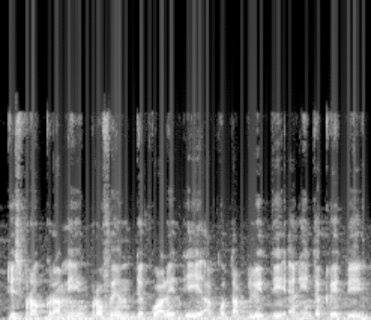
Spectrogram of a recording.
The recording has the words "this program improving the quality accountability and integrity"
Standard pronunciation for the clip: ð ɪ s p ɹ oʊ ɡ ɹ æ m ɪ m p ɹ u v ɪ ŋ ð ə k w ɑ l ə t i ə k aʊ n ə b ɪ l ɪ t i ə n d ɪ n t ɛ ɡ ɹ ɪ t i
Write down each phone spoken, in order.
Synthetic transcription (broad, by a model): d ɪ s p ɹ oʊ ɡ ɹ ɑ m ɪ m p ɹ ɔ f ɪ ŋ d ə k w ɑ l ə t i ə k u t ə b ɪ l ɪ t i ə n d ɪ n t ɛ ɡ ɹ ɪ t i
